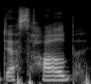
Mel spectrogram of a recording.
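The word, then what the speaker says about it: deshalb: so in the word Des hob there's a little bit of a break between the S and the H in your pronunciation Des we have uned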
